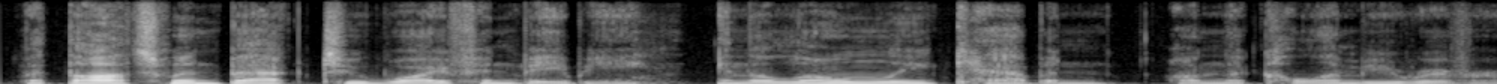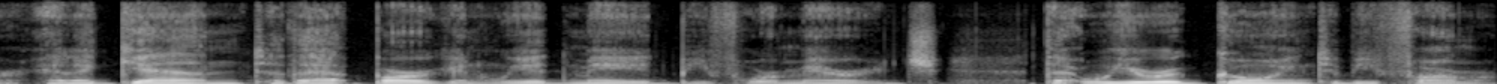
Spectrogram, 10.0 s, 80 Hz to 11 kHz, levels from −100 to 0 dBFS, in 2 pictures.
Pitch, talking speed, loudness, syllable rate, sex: 105 Hz, 200 wpm, -23 LUFS, 5.4 syllables/s, male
